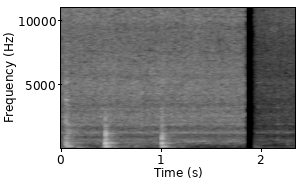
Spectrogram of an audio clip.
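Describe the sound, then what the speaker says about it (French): Yellow bell pepper frying in butter in a pan over moderate heat, a steady soft sizzle with a couple of brief stir clicks, cutting out abruptly near the end. "On fait cuire ça dans le beurre jusqu'à ce que ça ramollisse un peu"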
